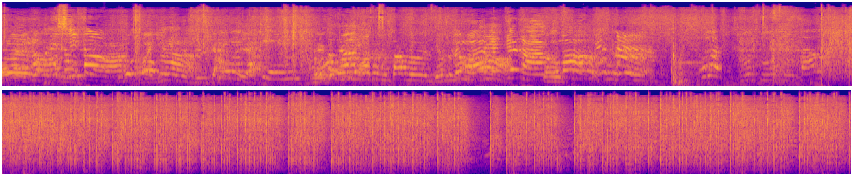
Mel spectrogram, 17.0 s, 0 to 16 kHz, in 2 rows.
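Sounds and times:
firecrackers banging rapidly: 7.8s - 16.9s.

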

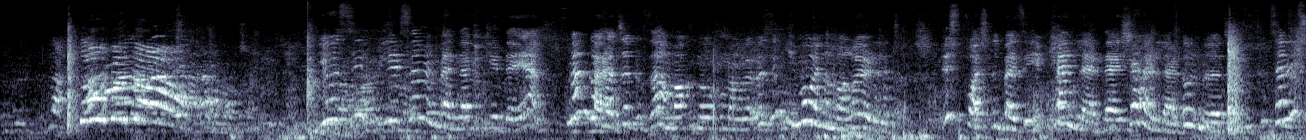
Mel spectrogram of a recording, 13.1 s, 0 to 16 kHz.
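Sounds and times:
children speaking and calling out: 0.5s - 13.0s.

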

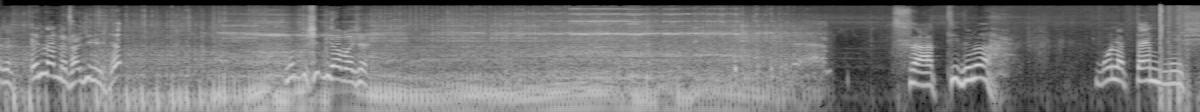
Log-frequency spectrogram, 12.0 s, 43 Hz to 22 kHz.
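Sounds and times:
motorcycle engine idling: 0.0s - 7.9s.

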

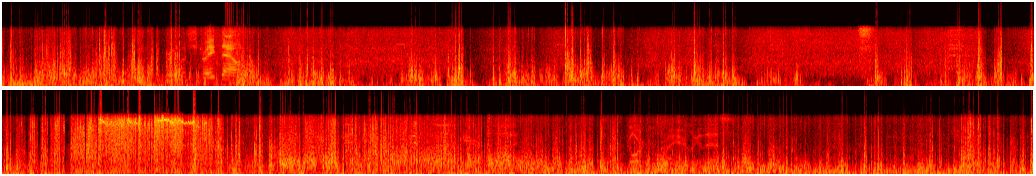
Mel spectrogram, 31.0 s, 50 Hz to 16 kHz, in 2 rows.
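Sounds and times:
wind buffeting microphone: 0.0s - 30.9s.

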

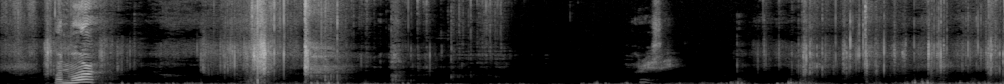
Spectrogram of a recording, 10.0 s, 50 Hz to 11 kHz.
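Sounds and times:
footsteps on gravel: 0.0s - 5.0s, 7.5s - 10.0s.

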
